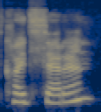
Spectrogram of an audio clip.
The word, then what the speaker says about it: Coed Seren: It's Emma from Coed Seren. Yeah. Can you do the special sound in the middle, the special R that I can't do? I actually can't roll my R's either, but it's Coed Seren.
